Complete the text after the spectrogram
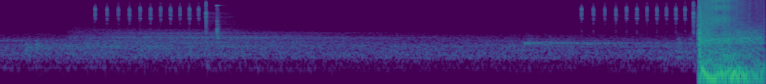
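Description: A game menu makes rapid ticking clicks.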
